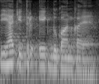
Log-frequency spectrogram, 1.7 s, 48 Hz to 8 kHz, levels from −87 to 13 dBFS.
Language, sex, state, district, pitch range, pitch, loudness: Hindi, male, Uttar Pradesh, Shamli, 120-150 Hz, 135 Hz, -19 LUFS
